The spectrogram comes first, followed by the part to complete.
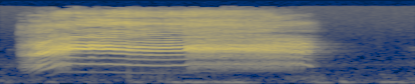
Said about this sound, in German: Scream. Cat Scream.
